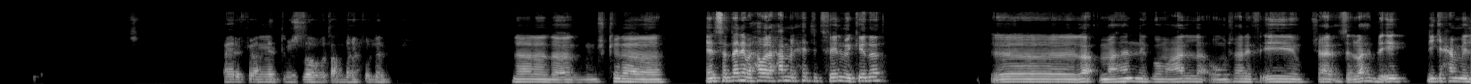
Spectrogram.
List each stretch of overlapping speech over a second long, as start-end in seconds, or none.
none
